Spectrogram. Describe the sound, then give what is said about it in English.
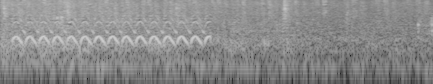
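An ambulance siren sounds as the ambulance drives up near an apartment building. It is a rapid, high warbling wail that cuts off after about a second, leaving a low vehicle rumble. “An unhoused woman looks up as the ambulance drives up.”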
